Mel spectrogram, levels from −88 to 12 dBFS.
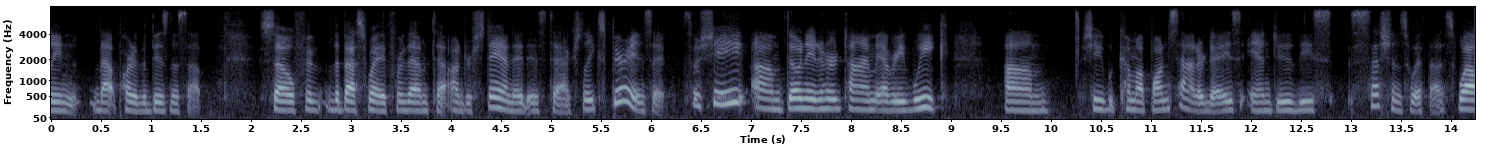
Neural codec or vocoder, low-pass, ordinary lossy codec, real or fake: none; 7.2 kHz; Opus, 16 kbps; real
